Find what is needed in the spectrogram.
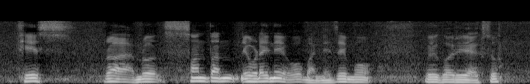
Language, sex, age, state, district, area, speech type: Nepali, male, 45-60, West Bengal, Kalimpong, rural, spontaneous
